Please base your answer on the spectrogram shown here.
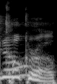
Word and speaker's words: Kokoro: So it's Kokoro. Kokoro. Oh, I say it Kokoro, but I'm French, so I mispronounce words all the time. Same here. I put the accent on the wrong syllable in English.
